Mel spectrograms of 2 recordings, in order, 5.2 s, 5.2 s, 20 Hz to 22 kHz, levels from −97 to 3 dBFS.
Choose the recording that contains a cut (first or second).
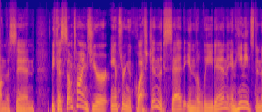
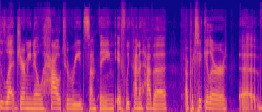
first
